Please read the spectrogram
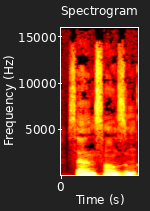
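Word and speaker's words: Saint-Saëns: Besteci Sen Sans'ın adı da e, Fransız bir arkadaşımdan öğrendiğim kadarıyla sondaki S ile beraber okunuyor. Yani sen şeklinde.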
